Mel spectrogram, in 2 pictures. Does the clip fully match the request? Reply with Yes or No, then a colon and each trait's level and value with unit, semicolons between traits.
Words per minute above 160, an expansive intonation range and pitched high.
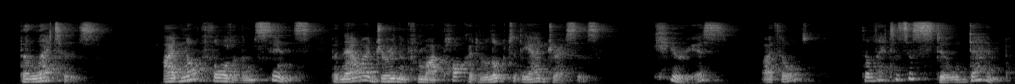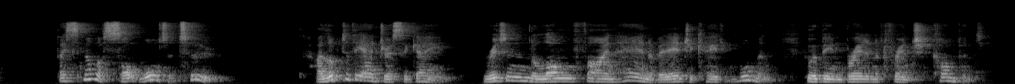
No: average, 175 wpm; wide, 6.3 semitones; low, 135 Hz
